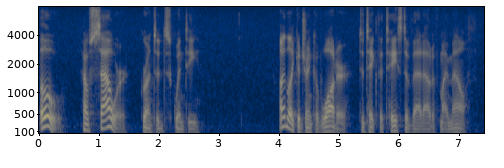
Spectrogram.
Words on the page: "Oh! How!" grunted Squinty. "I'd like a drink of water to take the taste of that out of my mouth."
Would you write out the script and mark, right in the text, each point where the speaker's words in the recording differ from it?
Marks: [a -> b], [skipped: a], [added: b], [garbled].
"Oh! How!" [added: sour] grunted Squinty. "I'd like a drink of water to take the taste of that out of my mouth."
